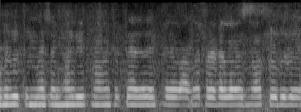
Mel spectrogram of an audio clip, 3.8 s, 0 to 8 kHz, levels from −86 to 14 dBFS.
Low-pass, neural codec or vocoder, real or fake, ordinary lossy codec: 7.2 kHz; codec, 24 kHz, 1 kbps, SNAC; fake; Opus, 16 kbps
